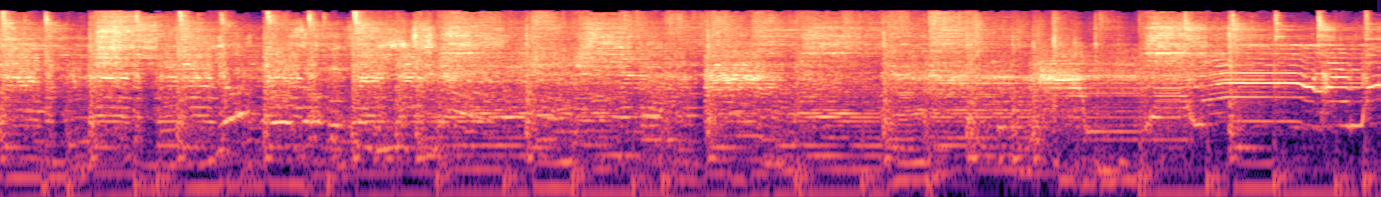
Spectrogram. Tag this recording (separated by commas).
Progressive rock, Rock and roll, Music, Punk rock, Angry music, Blues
